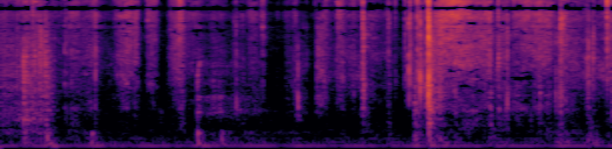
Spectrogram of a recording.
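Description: Paper pages of a handmade junk journal rustling as they are handled, with small soft clicks, and a louder rustle as a page is turned about three seconds in.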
